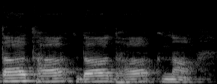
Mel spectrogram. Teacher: तो त्वर्ग की ध्वनियाँ जो हैं वो दंत्य ध्वनि है, यानी जो हमारी ऊपर की दंतावली है, जीभ उनसे टकराती है, इसलिए त, थ, द, ध, न।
